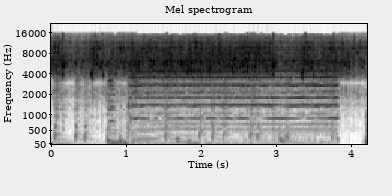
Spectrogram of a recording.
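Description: Chicken legs searing skin side down in hot fat in an enamelled cast-iron pot, a steady sizzle. A few short crunching clicks come in the first second as a pepper mill grinds over the pot, and a sustained music chord enters about a second in and stops just before the end.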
